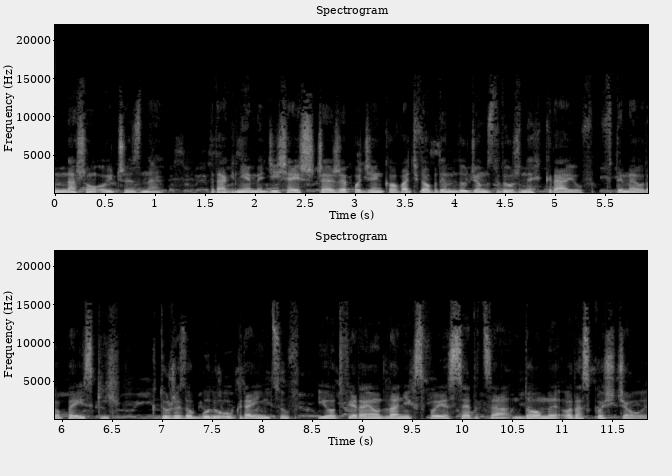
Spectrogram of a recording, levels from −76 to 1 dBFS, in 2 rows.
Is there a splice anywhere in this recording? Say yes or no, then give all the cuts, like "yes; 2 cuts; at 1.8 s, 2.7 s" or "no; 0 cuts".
yes; 2 cuts; at 3.6 s, 7.2 s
